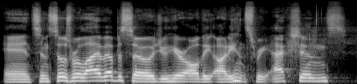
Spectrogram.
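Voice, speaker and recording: Podcast host: American male, medium-pitched, casual and conversational in delivery. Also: moderate pace, smooth. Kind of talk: casual chatty podcast introduction.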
